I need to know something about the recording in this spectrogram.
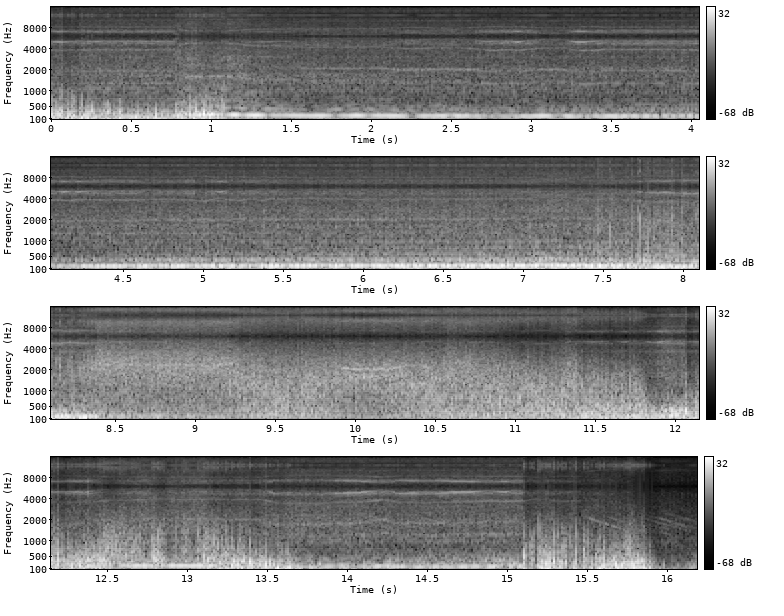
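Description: Drone propellers hum with a steady, high buzz.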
